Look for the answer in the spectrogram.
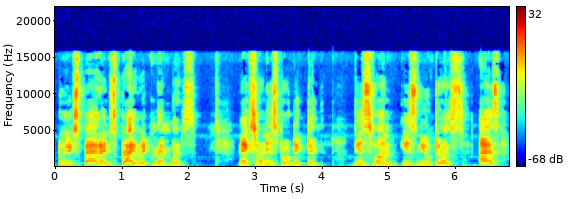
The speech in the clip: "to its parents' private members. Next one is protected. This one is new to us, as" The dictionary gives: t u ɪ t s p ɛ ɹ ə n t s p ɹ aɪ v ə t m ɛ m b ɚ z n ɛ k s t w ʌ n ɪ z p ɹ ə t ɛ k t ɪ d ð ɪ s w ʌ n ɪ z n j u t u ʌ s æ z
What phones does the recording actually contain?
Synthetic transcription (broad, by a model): t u ɪ t s p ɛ ɹ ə n t s p ɹ aɪ v ə t m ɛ m b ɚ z n ɛ k s t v ʌ n ɪ z p ɹ ə t ɛ k t ɪ d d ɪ s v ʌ n ɪ z n j u t u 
